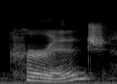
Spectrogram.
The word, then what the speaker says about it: courage: All right, so for courage, first syllable stress, and it's basically the k sound and an vowel same as in person or bird. So courage, and then the second syllable is unstressed. So I personally say more of a schwa, courage, or courage. It's an unstressed vowel, vowel I, courage. And the j is j like in judge, or ge like in edge.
